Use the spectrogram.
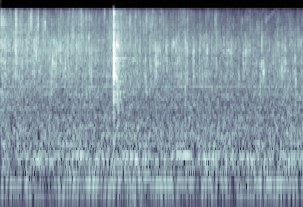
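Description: Lamb chops sizzle steadily in browned nut butter with rosemary and garlic, a dense crackling fry heard up close with one sharp clink of a utensil.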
